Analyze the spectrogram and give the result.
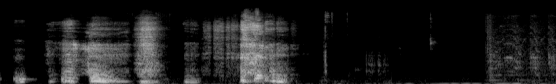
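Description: A car engine cranks over in a few loud, rhythmic bursts, pauses briefly, then catches and settles into a low, steady idle, with no talking.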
